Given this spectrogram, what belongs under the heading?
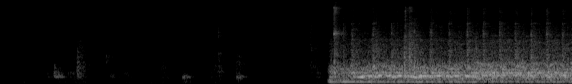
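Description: After a few soft handling taps and low murmurs, a sewing machine starts up loud and continuous, whirring steadily as it stitches the corners of a basket liner.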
